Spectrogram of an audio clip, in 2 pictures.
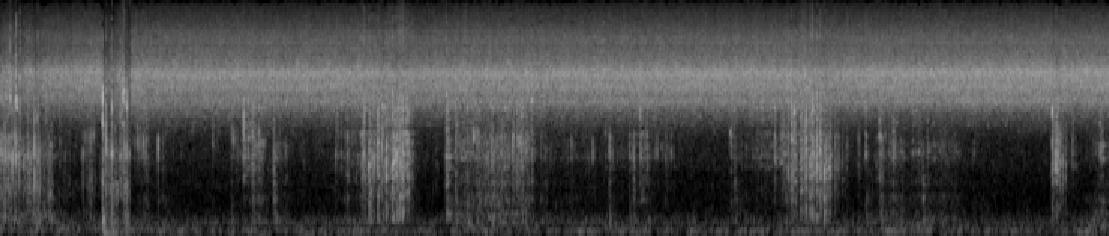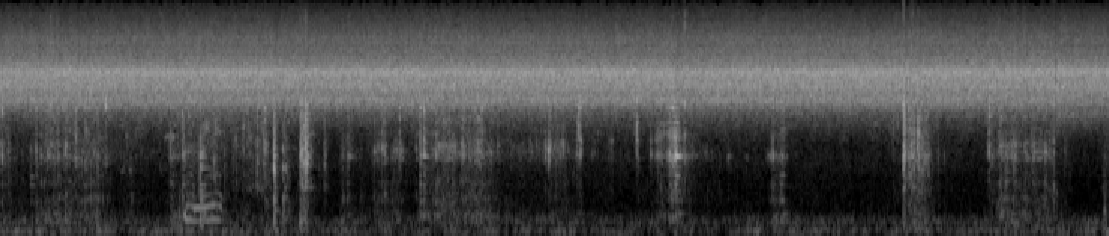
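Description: A steady, high-pitched insect chorus, with scattered clinks and knocks from a metal ladle and cooking pot being handled.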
